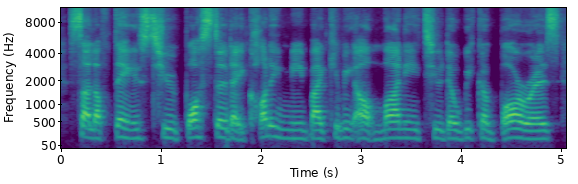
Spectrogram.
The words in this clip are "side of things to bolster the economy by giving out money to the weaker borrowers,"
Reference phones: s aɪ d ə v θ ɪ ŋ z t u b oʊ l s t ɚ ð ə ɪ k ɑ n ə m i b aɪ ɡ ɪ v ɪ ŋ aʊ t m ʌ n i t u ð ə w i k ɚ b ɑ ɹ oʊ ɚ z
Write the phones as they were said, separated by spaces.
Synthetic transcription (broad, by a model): s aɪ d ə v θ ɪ ŋ s t u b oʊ s t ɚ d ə ɪ k ɑ n ə m i b aɪ ɡ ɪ v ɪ ŋ aʊ t m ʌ n i t u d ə w i k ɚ b ɑ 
